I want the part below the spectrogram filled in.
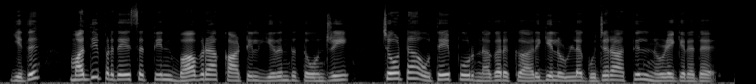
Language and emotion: Tamil, neutral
